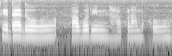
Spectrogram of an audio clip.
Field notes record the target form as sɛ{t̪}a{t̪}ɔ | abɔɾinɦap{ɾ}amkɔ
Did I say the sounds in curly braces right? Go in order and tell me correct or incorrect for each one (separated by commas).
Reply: incorrect, incorrect, incorrect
